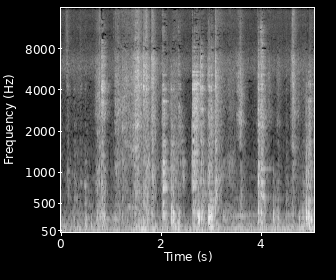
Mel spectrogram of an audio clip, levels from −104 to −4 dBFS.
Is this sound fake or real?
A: real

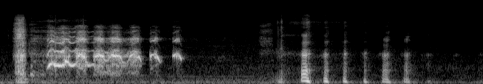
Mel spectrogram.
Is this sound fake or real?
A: real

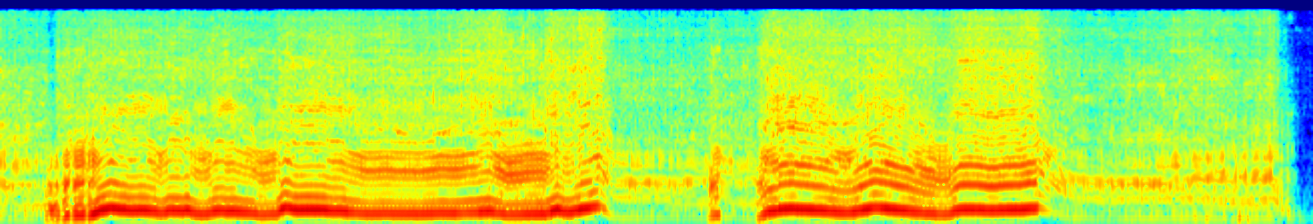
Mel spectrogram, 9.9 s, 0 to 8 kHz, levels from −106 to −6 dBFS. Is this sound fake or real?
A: real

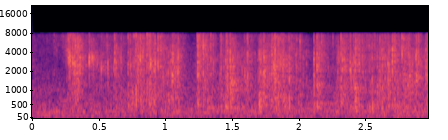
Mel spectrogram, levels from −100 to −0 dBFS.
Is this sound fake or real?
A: real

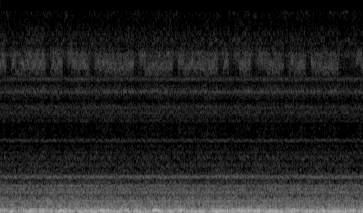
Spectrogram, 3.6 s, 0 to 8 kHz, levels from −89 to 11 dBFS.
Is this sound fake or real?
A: fake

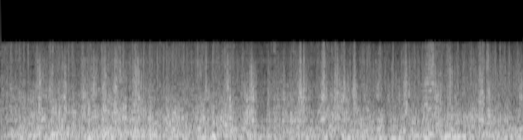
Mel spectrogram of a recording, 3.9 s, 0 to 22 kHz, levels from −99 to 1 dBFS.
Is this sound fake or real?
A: real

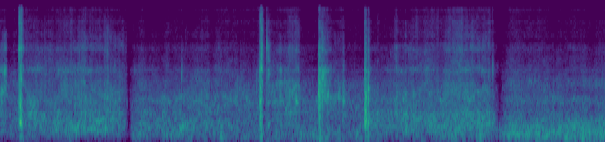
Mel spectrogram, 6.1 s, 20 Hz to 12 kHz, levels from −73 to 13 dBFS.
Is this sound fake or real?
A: fake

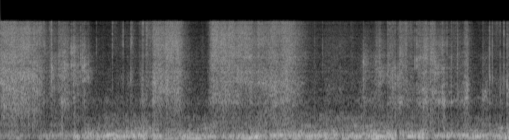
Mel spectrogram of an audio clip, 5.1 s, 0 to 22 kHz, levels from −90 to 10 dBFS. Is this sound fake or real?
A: fake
